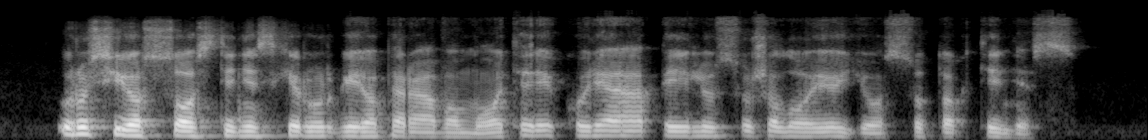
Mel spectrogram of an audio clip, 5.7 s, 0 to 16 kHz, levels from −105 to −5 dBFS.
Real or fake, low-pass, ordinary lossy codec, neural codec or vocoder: fake; 9.9 kHz; Opus, 24 kbps; vocoder, 22.05 kHz, 80 mel bands, WaveNeXt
